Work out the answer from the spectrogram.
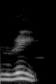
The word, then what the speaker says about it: ऋ: ऋ की मात्रा का उच्चारण है ऋ। अब बच्चे थोड़ा कंफ्यूज होंगे क्योंकि र के ऊपर जब बड़ी ई की मात्रा लगती है तो इसका उच्चारण और इसका उच्चारण दोनों का लगभग सेम नजर आता है बच्चों को। तो बच्चों को बताना है र के ऊपर जब बड़ी ई की मात्रा आती है तो सॉफ्ट साउंड निकलती है।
